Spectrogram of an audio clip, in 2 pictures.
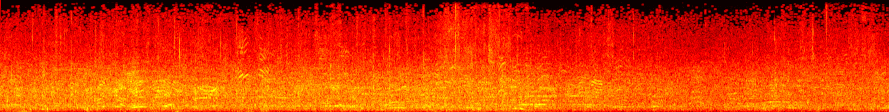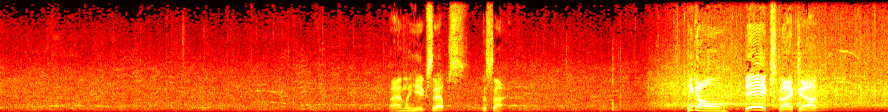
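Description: A large crowd murmurs steadily outdoors.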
